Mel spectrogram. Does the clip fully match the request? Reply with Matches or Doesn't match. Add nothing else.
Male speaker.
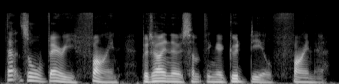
Matches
